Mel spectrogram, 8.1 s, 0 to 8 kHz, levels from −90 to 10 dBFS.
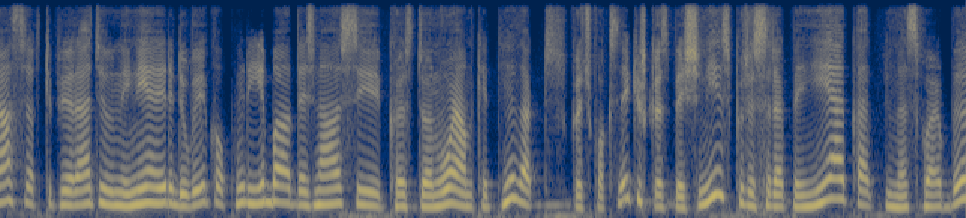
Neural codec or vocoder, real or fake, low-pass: codec, 16 kHz, 0.5 kbps, X-Codec, HuBERT features, trained on balanced general audio; fake; 7.2 kHz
